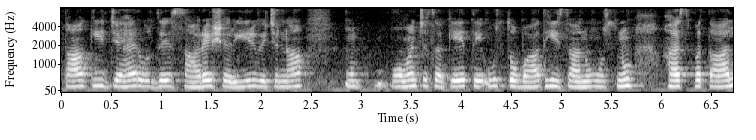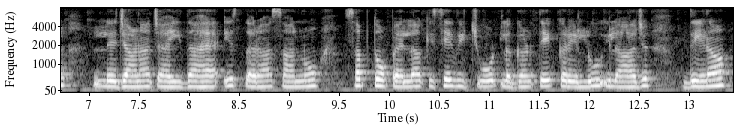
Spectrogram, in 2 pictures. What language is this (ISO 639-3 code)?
pan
